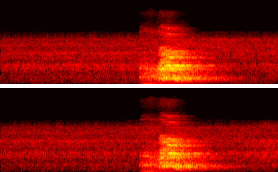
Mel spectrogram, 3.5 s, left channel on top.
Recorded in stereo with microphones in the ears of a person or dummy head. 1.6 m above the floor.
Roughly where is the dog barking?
Left.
